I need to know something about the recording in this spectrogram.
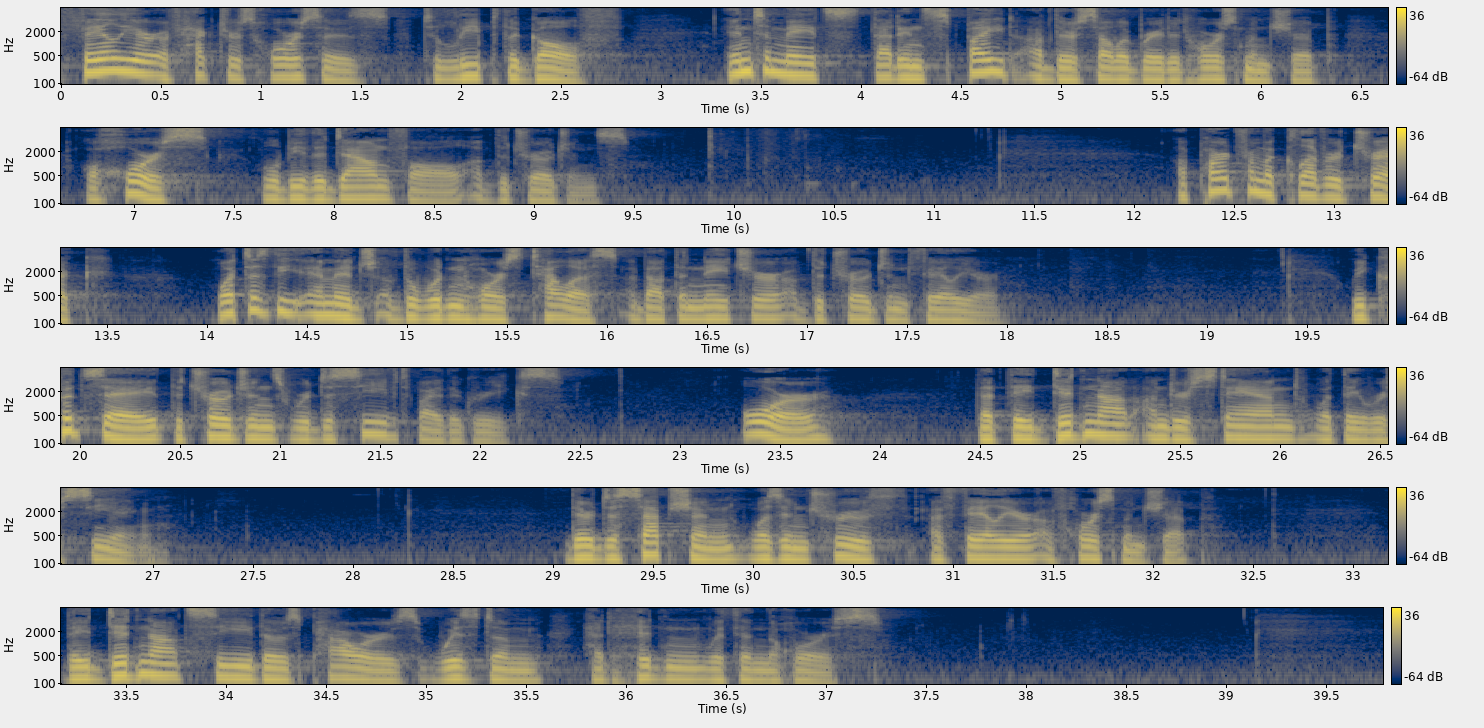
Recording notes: Audio recording of a lecture delivered on September 9, 2016. As part of the Formal Lecture Series.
